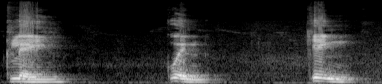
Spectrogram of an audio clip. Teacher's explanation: obviously K will be aspired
